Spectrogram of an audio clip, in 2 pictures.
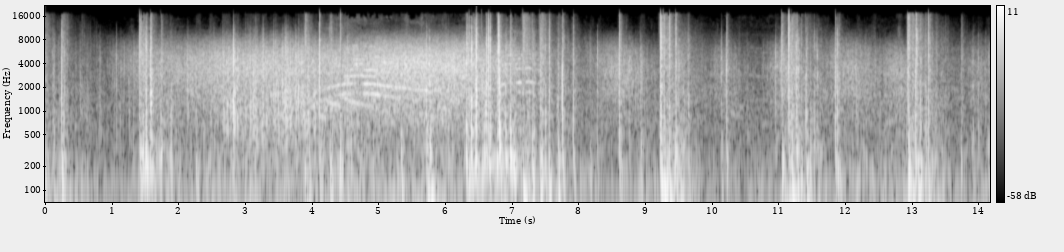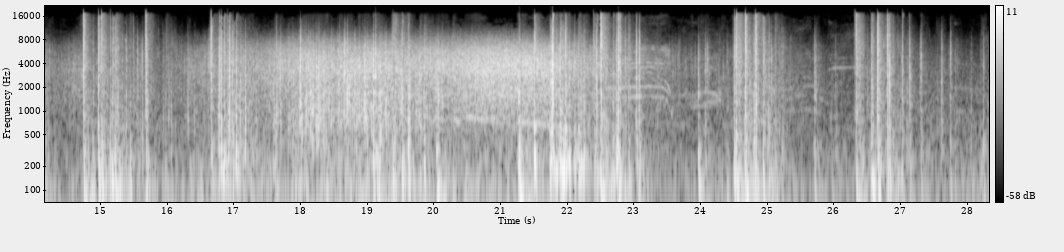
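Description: Aerial fireworks display: shells bursting in loud bangs and booms at irregular intervals, one after another, over a steady crackle.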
